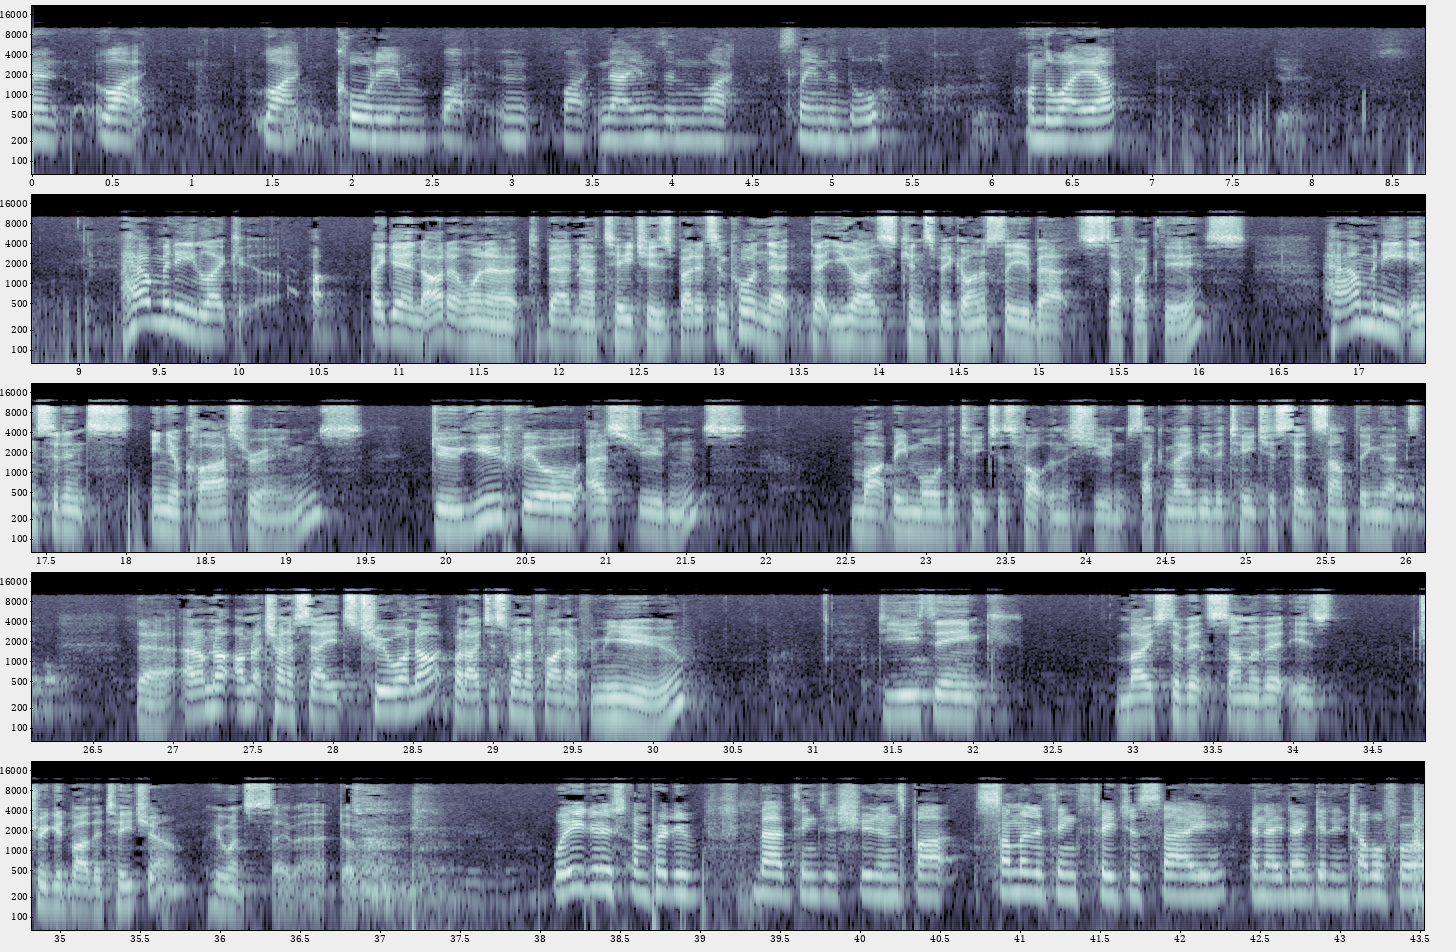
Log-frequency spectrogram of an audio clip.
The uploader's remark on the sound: This is our last live school session for the term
